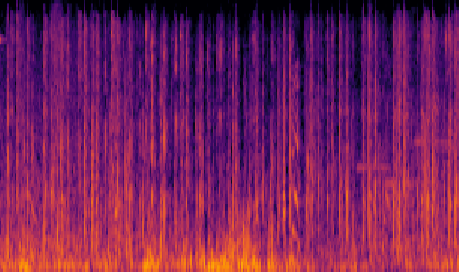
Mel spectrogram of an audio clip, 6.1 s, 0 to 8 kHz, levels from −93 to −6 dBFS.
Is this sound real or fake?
real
